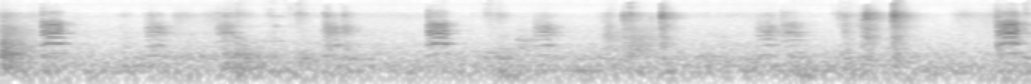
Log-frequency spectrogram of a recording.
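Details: Pet zebra finches relaxing in a cage by their wicker basket nest, original audio: loud nasal honks repeated roughly every half second to second, each a short buzzy beep, with faint rustling between.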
